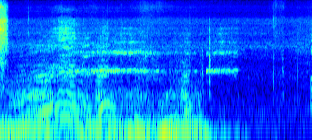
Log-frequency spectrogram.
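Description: A car in a racing video game drifts through corners, its engine revving and swooping in pitch while tires squeal and skid. The sound stays loud and busy, then thins out near the end.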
